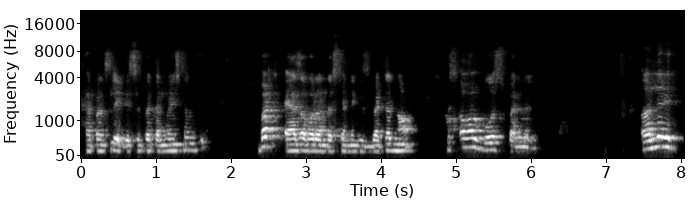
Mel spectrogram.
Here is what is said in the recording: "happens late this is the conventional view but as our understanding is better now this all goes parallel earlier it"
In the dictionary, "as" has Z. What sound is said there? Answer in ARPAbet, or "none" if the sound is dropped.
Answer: Z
